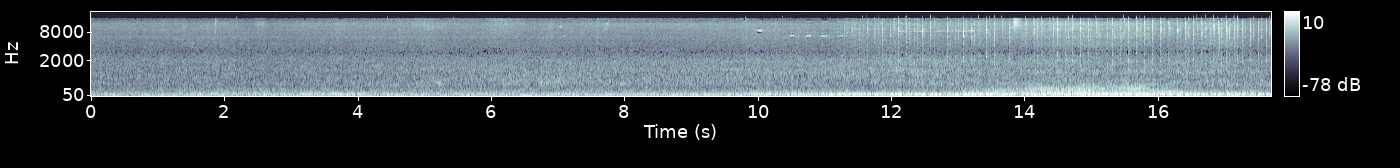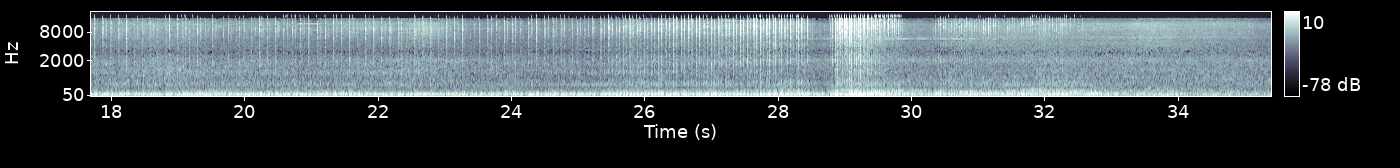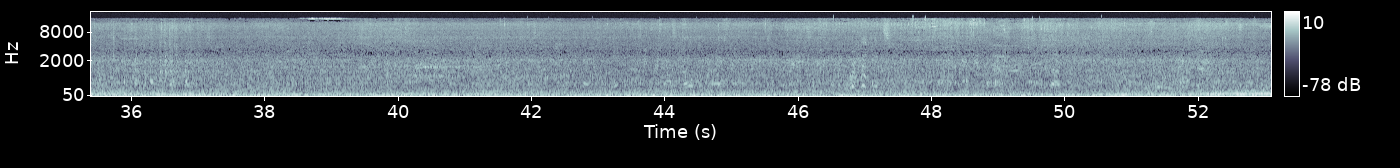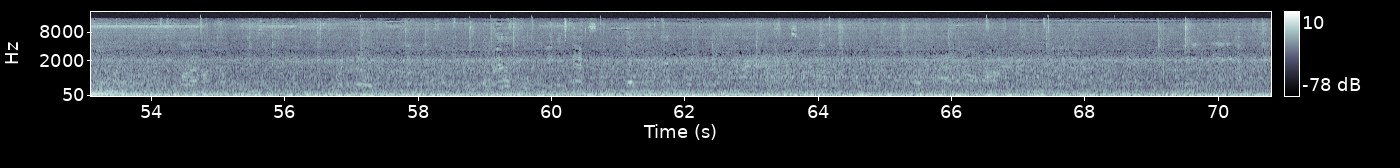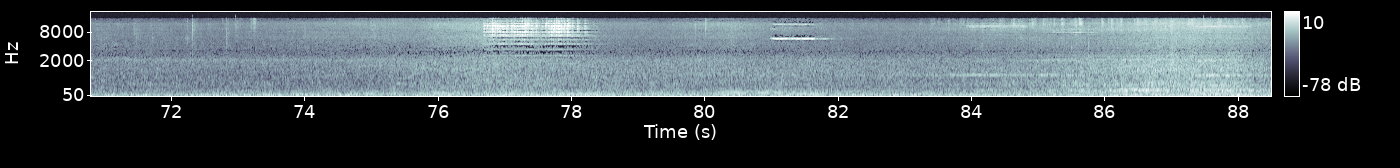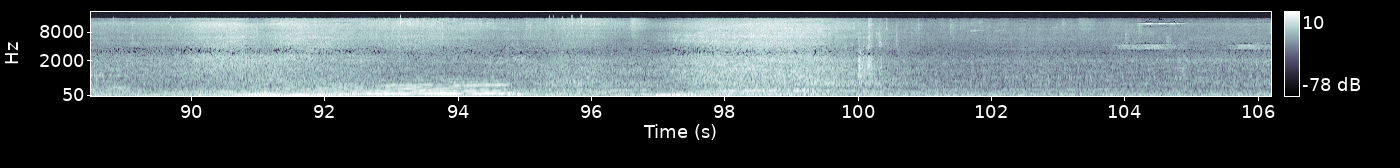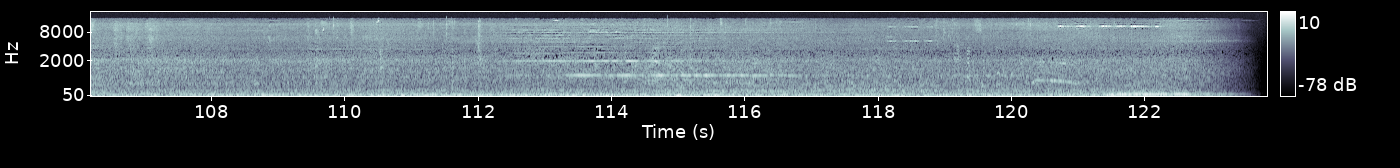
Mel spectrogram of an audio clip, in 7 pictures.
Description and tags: Standing on the central median of Canal Street in New Orleans, LA, 03-18-2011.
Traffic can be heard stopping and starting at the intersection, including the sound of a loud motorcycle.
The second prominent feature of the recording is a the sound of an approaching streetcar typical of New Orleans. The sound of the streetcar's engine, the rails, and a rapid warning bell can all be heard as the vehicle approaches.
At points in the recording various voices can also be heard.
horn, street, traffic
